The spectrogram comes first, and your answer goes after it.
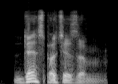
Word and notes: despotism: British English

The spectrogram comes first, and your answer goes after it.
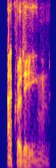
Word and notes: acridine: British English

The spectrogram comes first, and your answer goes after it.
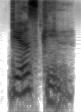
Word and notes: deerskin: Indian

